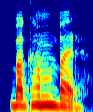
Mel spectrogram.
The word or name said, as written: बघंबर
